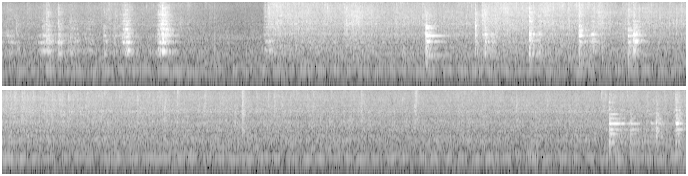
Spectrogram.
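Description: Thin shredded potato hash browns fry in a pan with a constant crackling sizzle, broken by several scraping stirs and taps of the spatula early on and again near the end.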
